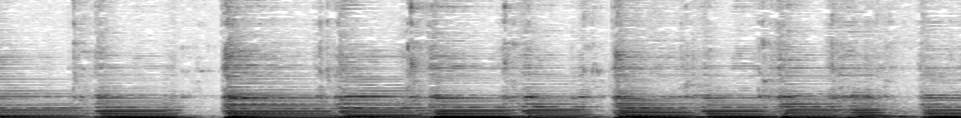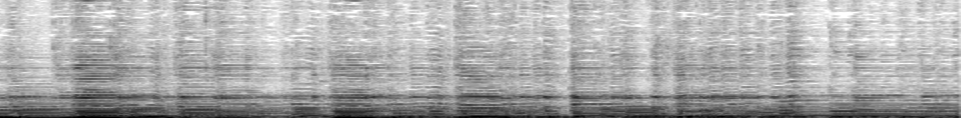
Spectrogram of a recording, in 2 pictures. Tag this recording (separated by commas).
Music, Guitar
